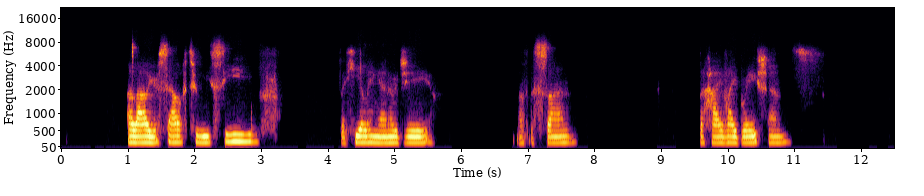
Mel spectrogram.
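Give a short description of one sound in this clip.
A woman speaks calmly and slowly, close to a microphone, with long pauses.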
